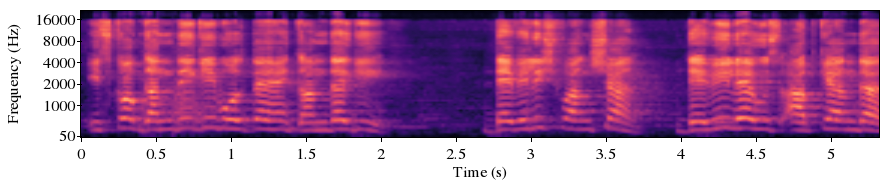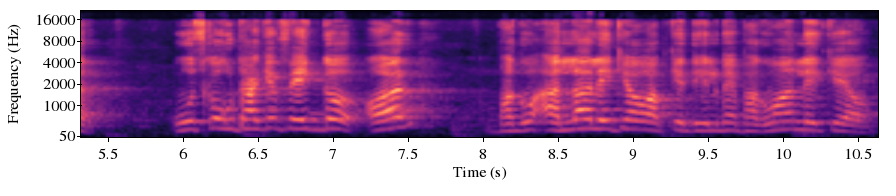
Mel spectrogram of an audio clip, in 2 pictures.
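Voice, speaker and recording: A woman's voice: high-pitched, unhurried, a bit bright. A middle-aged woman from India, lecturing her viewers in an indignant, repetitive monologue. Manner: indignant, lecturing, repeats herself. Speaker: vlogger.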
